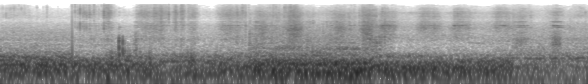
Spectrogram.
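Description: A heavy stone roller grinds grains against a stone slab.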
